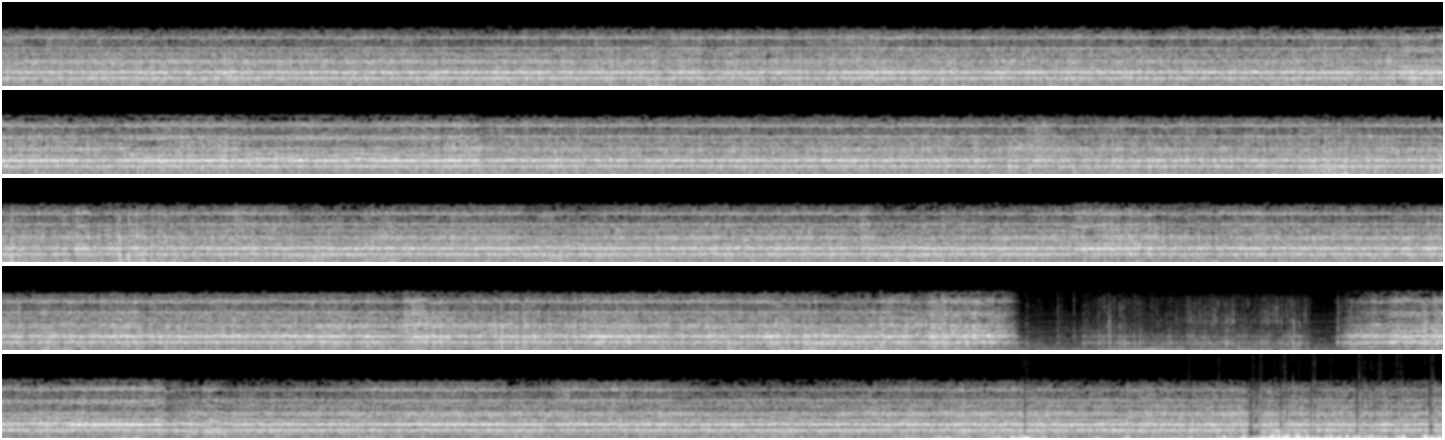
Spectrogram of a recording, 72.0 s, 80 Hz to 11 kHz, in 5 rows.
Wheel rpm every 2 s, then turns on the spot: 160, 160, 160, 160, 160, 160, 160, 160, 160, 160, 160, 160, 160, 160, 160, 160, 160, 160, 160, 160, 160, 160, 160, 160, 160, 160, 110, 20, 90, 160, 160, 160, 160, 160, 160, 160.
54-56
